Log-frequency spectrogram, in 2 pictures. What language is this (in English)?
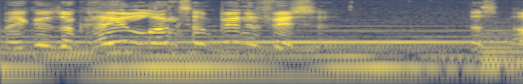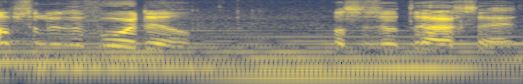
Dutch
